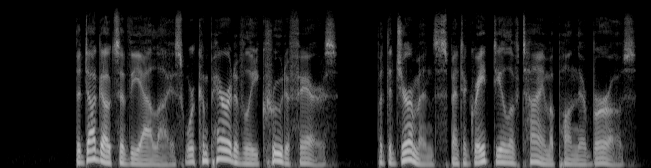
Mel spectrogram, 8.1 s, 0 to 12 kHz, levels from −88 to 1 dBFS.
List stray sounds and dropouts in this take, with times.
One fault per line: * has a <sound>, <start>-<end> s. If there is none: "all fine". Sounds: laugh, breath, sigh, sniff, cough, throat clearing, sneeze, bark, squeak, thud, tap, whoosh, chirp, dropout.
all fine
